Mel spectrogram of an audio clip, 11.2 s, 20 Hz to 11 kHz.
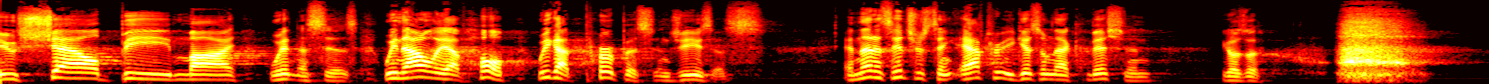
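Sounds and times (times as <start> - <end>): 
speech: 0.0 - 10.6
voice imitating breathing on someone with a forceful exhale: 9.7 - 11.1.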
